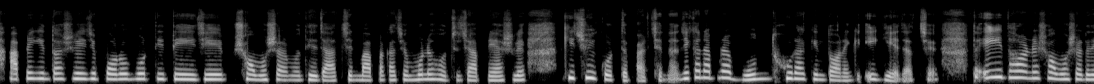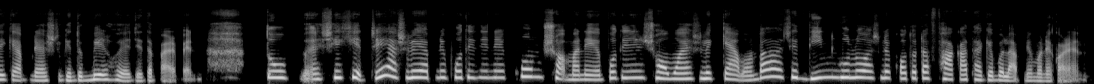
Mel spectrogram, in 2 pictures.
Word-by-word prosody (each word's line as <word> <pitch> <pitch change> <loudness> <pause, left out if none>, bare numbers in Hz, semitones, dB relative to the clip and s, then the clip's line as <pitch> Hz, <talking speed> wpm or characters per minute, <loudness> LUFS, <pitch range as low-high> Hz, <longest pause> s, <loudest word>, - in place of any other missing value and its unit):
আপনি 275 - 0
কিন্তু 265 -1 -1
আসলে 255 +1 0
এইযে 260 +1 +1
পরবর্তীতে 245 0 +1
এইযে 230 +1 +2 0.3
সমস্যার 220 -2 +1
মধ্যে 205 +2 -1
যাচ্ছেন। 190 +3 -2
বা, - - +2
আপনার 200 +1 -8
কাছে 205 +1 -3
মনে 235 +1 +2
হচ্ছে 200 -2 -4
যে 195 - -1
আপনি 195 - -7
আসলে 205 +1 -1 0.4
কিছুই 300 0 +4
করতে 205 -4 0
পারছেন - - -5
না। - - -4
যেখানে 315 +3 +2
আপনার 300 +1 +2 0.2
বন্ধুরা 255 +3 +2
কিন্তু 220 -2 -2
অনেক 180 0 -5 0.2
এগিয়ে 210 -6 -1
যাচ্ছে। - - -5 0.4
তো - - 0
এই 340 - +5
ধরনের 305 -2 +2
সমস্যাটা 240 -3 +1
থেকে 220 -2 -2
আপনি 200 -2 -6
আসলে 190 +1 -7
কিন্তু 180 +1 0
বের 225 0 +5
হয়ে 170 -6 0
যেতে 165 +1 -3
পারবেন। - - -5 0.7
তো 320 - +4 0.4
অ্যা 245 - +1
সেক্ষেত্রে 310 -3 +2 0.2
আসলে 315 0 +3
আপনি 310 +2 -4
প্রতিদিনের 315 0 -2
কোন 360 -1 +4 0.2
স - - -2 0.2
মানে 220 +1 +1 0.2
প্রতিদিন 305 +1 0
সময় 260 -2 +4
আসলে 270 +1 +1 0.2
কেমন? 205 -5 0
বা, 325 - +4 0.2
সে 330 - +4 0.2
দিনগুলো 320 +2 +3
আসলে 300 0 -1
কতটা 285 +1 +1
ফাঁকা 235 -3 +1
থাকে 210 -2 -1
বলে 190 -3 +2
আপনি 175 - -10
মনে 160 -1 -3
করেন? - - -4
245 Hz, 175 wpm, -18 LUFS, 215-300 Hz, 0.7 s, এই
